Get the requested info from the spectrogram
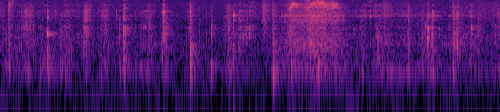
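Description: Faint chewing of a McDonald's chicken nugget: soft, irregular mouth clicks and smacks, with a brief hiss about three seconds in.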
